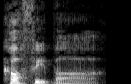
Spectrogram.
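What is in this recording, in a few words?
"coffee bar", English, British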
